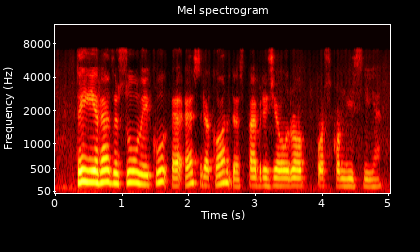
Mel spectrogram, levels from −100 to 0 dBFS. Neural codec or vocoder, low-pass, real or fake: codec, 16 kHz, 2 kbps, X-Codec, HuBERT features, trained on LibriSpeech; 7.2 kHz; fake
